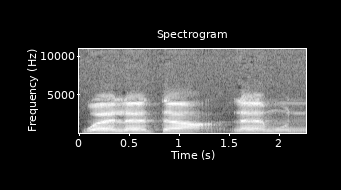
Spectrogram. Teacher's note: Jangan berhenti dengan wala ta'lamun, tak betul. Sebab nun itu dia ada sabdu, dia kena dengung dua harakat berhenti.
